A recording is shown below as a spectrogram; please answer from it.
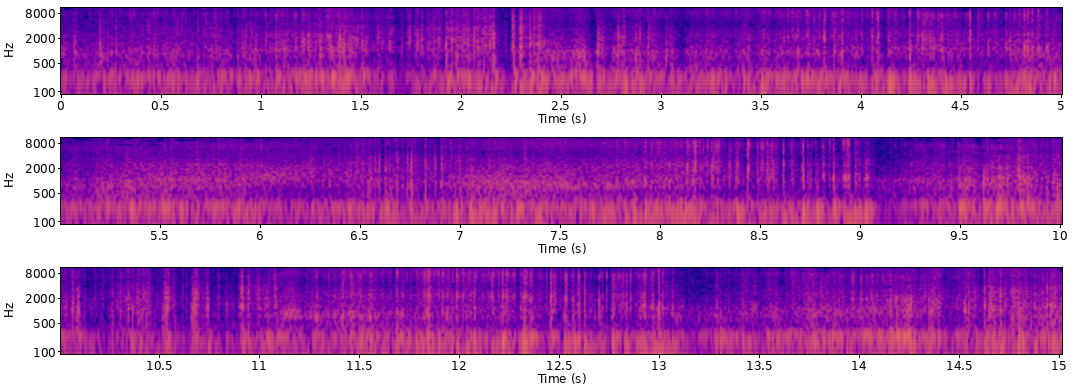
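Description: A black foam windscreen on a standing microphone is scratched with metal claw nail rings and long nails, the hands alternating as they move around the foam. A dense, continuous low rustling and scratching fills the clip, heavy in the bass with little brightness, dipping briefly in a few places.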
